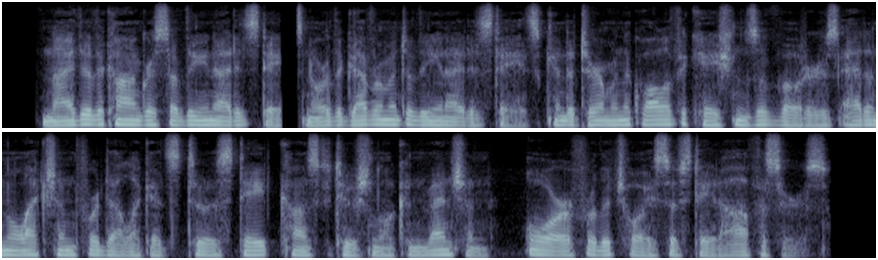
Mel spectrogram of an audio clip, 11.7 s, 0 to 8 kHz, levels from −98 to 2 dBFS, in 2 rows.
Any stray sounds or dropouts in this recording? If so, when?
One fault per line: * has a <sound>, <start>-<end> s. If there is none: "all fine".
* has a dropout, 1.8-2.0 s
